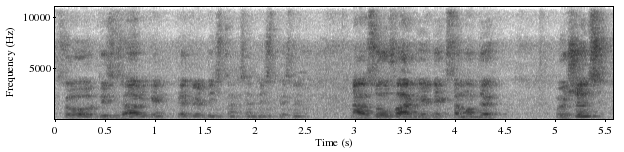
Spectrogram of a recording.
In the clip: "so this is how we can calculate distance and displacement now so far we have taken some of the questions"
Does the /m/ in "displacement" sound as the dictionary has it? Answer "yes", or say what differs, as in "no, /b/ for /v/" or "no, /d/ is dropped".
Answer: no, /m/ is dropped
